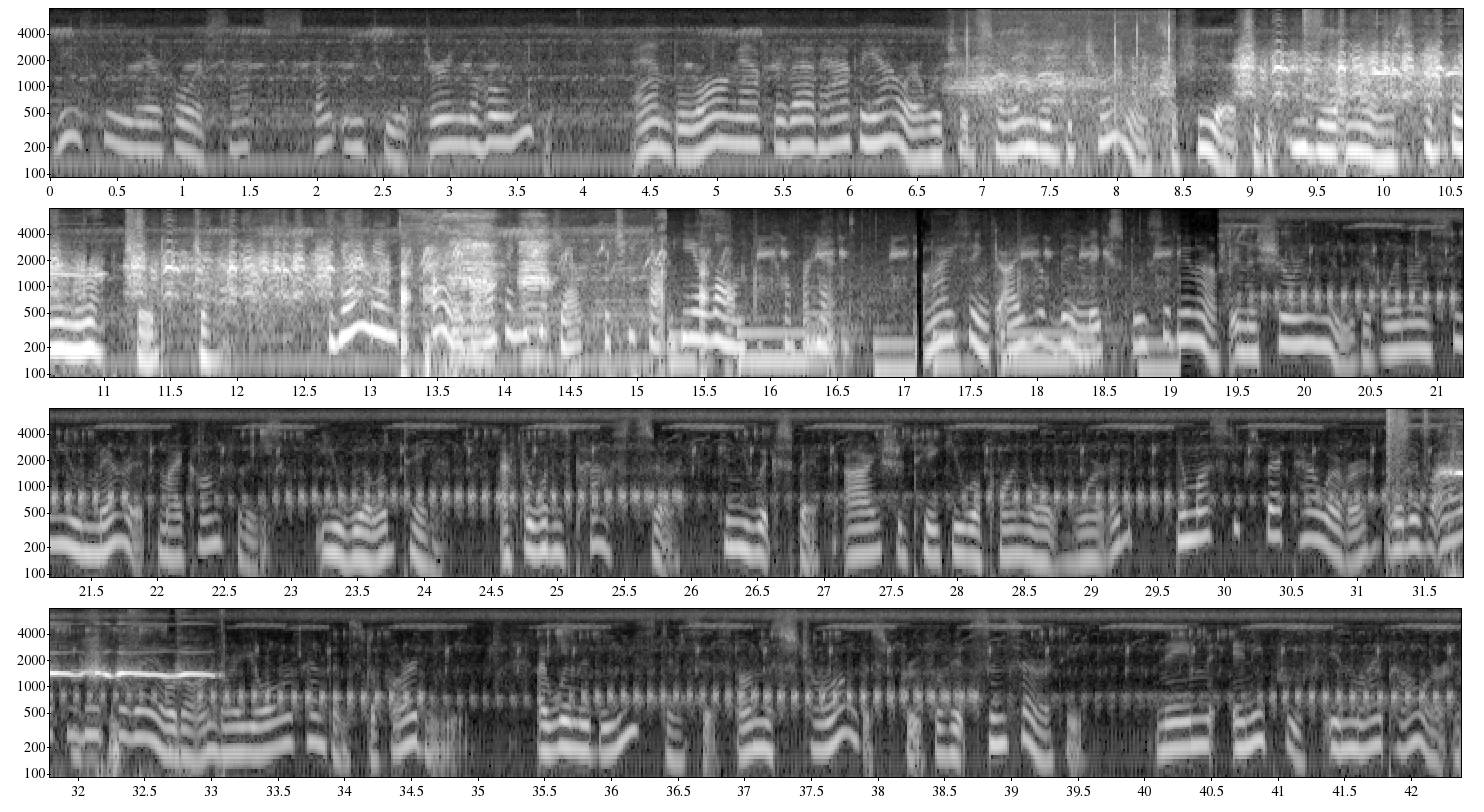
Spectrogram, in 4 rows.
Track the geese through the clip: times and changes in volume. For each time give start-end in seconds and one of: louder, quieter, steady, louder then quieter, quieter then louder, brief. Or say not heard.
6.7-15.7 louder.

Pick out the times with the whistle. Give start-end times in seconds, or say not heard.
9.4-11.1, 31.2-33.1.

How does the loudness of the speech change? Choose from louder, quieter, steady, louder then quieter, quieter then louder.
louder then quieter.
